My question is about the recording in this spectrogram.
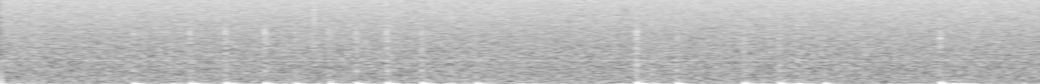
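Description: Irregular low thuds and rumble from handwriting with a stylus on a tablet, the pen strokes carried through the desk into the microphone, with a few faint ticks of the pen tip.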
